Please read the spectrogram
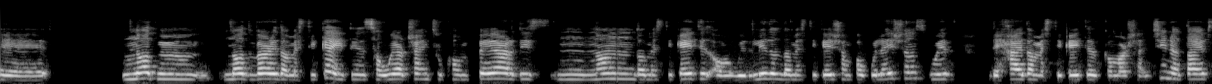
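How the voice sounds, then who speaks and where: A woman speaks in a Spanish accent at a moderate pace. Her voice is high, with ordinary pitch variation. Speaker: researcher. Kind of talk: lecture.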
